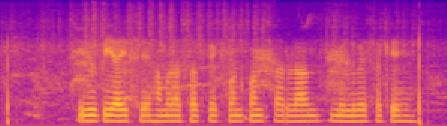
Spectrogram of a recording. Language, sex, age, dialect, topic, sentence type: Magahi, male, 25-30, Northeastern/Surjapuri, banking, question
